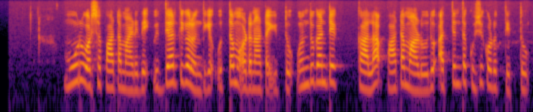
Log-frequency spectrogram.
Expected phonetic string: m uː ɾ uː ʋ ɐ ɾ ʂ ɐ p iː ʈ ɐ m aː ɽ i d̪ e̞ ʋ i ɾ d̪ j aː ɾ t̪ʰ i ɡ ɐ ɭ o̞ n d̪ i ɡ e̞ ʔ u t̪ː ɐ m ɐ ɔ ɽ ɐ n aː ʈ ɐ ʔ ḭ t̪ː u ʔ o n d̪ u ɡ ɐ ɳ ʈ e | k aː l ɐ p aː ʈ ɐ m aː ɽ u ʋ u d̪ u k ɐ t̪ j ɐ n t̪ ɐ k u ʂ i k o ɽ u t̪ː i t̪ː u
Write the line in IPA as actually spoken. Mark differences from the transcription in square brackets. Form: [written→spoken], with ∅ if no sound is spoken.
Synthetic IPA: m uː ɾ [uː→u] ʋ ɐ ɾ ʂ ɐ p [iː→aː] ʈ ɐ m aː ɽ i d̪ e̞ ʋ i [ɾ→∅] d̪ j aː ɾ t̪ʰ i ɡ ɐ ɭ o̞ n d̪ i ɡ e̞ ʔ u t̪ː ɐ m ɐ ɔ ɽ ɐ n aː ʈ ɐ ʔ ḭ t̪ː u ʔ o n d̪ u ɡ ɐ ɳ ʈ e | k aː l ɐ p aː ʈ ɐ m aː ɽ u ʋ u d̪ u [k→ʔ] ɐ t̪ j ɐ n t̪ ɐ k u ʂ i k o ɽ u t̪ː i t̪ː u

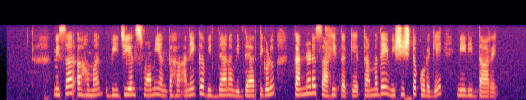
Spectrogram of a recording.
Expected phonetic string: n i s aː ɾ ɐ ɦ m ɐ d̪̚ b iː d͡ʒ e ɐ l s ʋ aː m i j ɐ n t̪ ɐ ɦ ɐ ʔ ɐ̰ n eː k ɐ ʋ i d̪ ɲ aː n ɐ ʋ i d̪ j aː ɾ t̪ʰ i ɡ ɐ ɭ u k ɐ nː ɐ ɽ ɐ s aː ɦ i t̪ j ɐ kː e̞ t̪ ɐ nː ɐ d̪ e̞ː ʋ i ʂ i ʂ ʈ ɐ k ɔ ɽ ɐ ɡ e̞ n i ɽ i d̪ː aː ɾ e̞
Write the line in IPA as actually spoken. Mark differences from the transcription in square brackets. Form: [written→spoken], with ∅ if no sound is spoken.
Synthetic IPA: n i s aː ɾ ɐ ɦ m ɐ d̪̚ b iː d͡ʒ [e→i] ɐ l s ʋ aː m i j ɐ n t̪ ɐ ɦ ɐ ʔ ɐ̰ n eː k ɐ ʋ i d̪ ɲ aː n ɐ ʋ i d̪ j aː ɾ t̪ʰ i ɡ ɐ ɭ u k ɐ nː ɐ ɽ ɐ s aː ɦ i t̪ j ɐ kː e̞ t̪ ɐ [nː→mː] ɐ d̪ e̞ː ʋ i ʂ i ʂ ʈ ɐ k ɔ ɽ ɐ ɡ e̞ n [i→iː] ɽ i d̪ː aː ɾ e̞

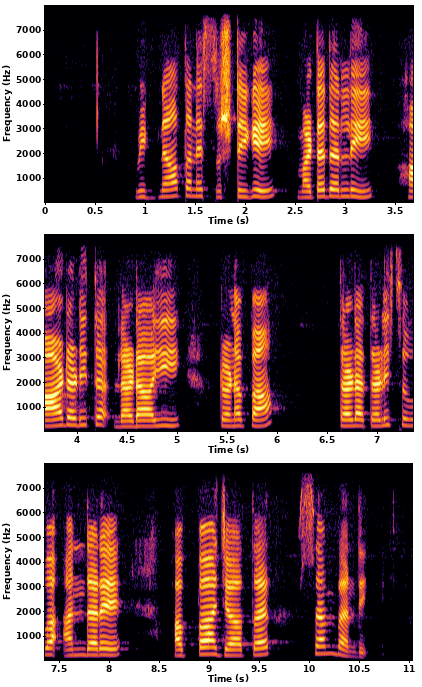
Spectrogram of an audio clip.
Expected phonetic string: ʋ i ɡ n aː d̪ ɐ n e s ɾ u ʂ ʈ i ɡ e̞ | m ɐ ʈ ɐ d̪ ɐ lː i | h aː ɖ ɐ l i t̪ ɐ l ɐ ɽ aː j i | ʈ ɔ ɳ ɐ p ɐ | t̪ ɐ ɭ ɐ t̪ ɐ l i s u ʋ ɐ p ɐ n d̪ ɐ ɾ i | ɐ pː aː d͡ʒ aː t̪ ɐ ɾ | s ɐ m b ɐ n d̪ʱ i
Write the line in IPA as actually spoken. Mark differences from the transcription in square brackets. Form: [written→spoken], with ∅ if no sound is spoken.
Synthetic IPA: ʋ i ɡ n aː [d̪→t̪] ɐ n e s ɾ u ʂ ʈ i ɡ e̞ | m ɐ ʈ ɐ d̪ ɐ lː i | h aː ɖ ɐ [l→ɭ] i t̪ ɐ l ɐ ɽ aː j i | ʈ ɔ ɳ ɐ p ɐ | t̪ ɐ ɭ ɐ t̪ ɐ [l→ɭ] i s u ʋ ɐ [p→ʔ] ɐ n d̪ ɐ ɾ [i→e] | ɐ pː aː d͡ʒ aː t̪ ɐ ɾ | s ɐ m b ɐ n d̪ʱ i

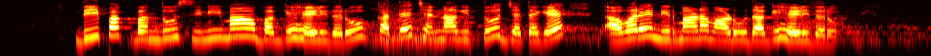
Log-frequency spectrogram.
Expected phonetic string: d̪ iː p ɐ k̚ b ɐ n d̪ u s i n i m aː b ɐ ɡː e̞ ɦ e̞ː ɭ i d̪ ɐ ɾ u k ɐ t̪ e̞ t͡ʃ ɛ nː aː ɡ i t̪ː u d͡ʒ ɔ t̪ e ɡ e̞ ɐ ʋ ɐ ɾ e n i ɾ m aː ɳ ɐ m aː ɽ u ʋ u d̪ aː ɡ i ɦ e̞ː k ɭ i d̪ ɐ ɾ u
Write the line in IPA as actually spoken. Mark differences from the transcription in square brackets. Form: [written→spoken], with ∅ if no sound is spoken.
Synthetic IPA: d̪ iː p ɐ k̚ b ɐ n d̪ u s i n i m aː b ɐ ɡː e̞ ɦ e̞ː ɭ i d̪ ɐ ɾ u k ɐ t̪ e̞ t͡ʃ ɛ nː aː ɡ i t̪ː u d͡ʒ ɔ t̪ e ɡ e̞ ɐ ʋ ɐ ɾ e n i ɾ m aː ɳ ɐ m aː ɽ u ʋ u d̪ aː ɡ i ɦ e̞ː [k→∅] ɭ i d̪ ɐ ɾ u

